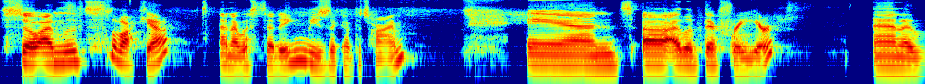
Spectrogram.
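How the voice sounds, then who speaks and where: Speaking at a moderate pace, a woman uses a fairly low pitch and fairly even intonation. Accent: American. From US Northeast (Connecticut). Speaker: EU public affairs professional. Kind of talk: casual interview chat. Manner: hesitant, many fillers.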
